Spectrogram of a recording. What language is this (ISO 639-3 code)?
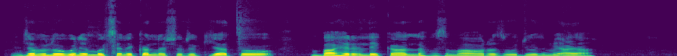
urd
